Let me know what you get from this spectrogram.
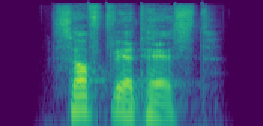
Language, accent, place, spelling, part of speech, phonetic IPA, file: German, Germany, Berlin, Softwaretest, noun, [ˈsɔftvɛːɐ̯ˌtɛst], De-Softwaretest.ogg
